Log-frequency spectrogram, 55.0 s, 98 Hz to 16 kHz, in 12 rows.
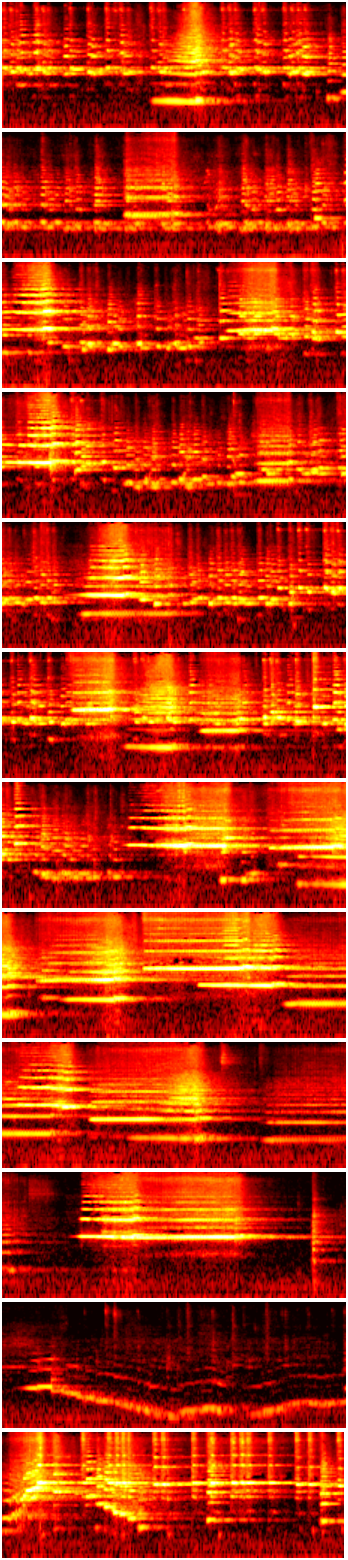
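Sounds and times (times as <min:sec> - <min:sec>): flute and clarinet playing: 0:00.0 - 0:55.0.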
